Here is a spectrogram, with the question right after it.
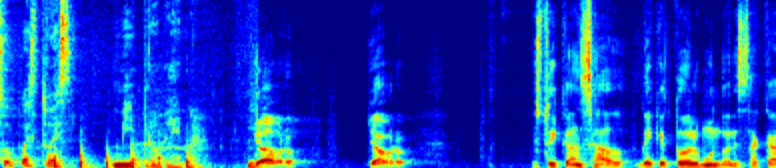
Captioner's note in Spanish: Toques en la puerta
